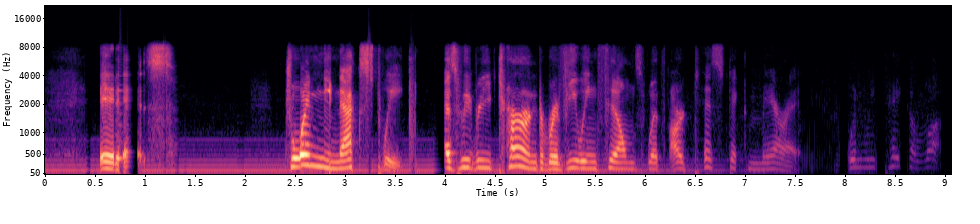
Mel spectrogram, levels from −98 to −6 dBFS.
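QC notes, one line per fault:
Throughout, mains hum: a steady low 60 Hz tone sits under the speech at about 25 dB below it, with some low harmonics, as a ground loop or nearby transformer couples the power line into the signal.
0.41 to 1.43 s, repeated packet loss (robotic sound): choppy, metallic speech with pieces missing. Eight gaps, the longest 109 ms, about 26% of the stretch is filled by continuing the last sound, and about a tenth of a second is rebuilt from error-correction copies.
1.93 to 2.01 s, burst of packet loss: the last sound is held and fades out, then the speech resumes further on. About 60 ms never arrived, and the receiver stretched the last sound while turning it down, so that stretch of speech is lost.
2.51 to 2.57 s and 2.77 to 2.81 s, short concealed packet loss: quick smears or wobbles where 40 ms and then 20 ms went missing. The decoder extended the preceding sound from its pitch or as shaped noise and blended back into the real audio.
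2.55 to 2.57 s, 2.65 to 2.67 s and 2.79 to 2.81 s, lost packet rebuilt from error correction: no gap, just 20 ms flashes of rougher, noisier sound. In each case the next packet carried a low-bitrate Opus copy of the lost one, and the decoder played that in its place.
5.26 to 9.07 s, truncation distortion on a fade: during the fade-out, the tail turns gritty, worst from 6.95 s. The fade keeps too few bits without dither, which points to roughly 11 bits, so quiet waveforms collapse into coarse steps.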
